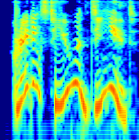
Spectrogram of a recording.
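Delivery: squeaky creature snapping orders. Acted. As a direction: squeak it out, busy and curt. Voices the elf woman.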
